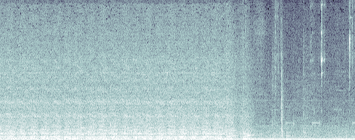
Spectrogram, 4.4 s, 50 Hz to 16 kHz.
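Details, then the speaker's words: 1988 Mazda RX7 after clutch master and slave cylinders, gas tank, aftermarket fuel pump and fuel filter replaced: fast even cranking whir for about three seconds, then a faint hum; engine turns over but never catches, pumping the gas pedal does nothing, pump not heard. "That doesn't do anything. Pumping the gas pedal does nothing."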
